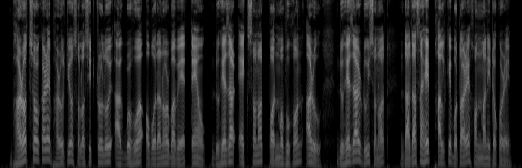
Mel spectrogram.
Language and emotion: Assamese, neutral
